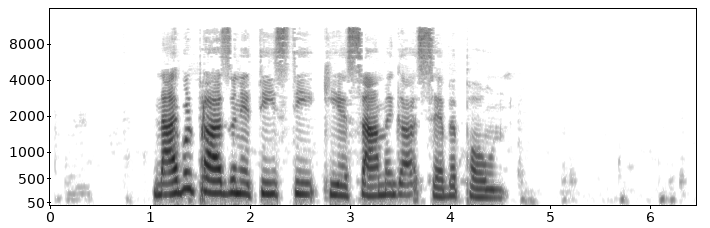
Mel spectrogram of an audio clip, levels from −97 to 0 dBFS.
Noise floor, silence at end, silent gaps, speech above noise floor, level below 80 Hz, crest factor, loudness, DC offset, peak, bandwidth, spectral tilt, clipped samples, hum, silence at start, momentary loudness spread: -79 dBFS; 1.95 s; none; 58 dB; -66 dBFS; 20 dB; -22 LUFS; under 0.1%; -4 dBFS; 11.5 kHz; -6 dB/octave; under 0.1%; none; 1.05 s; 12 LU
